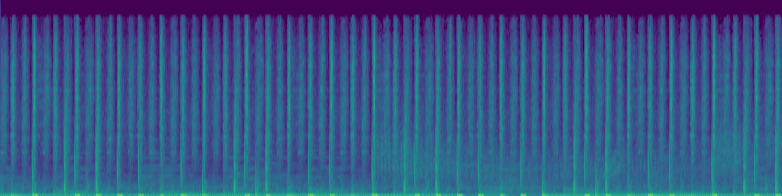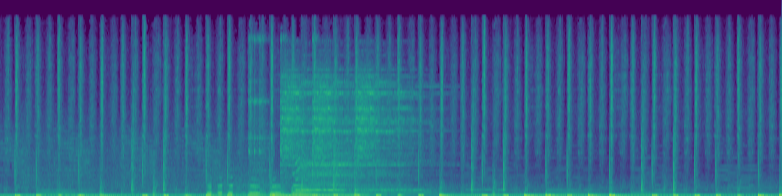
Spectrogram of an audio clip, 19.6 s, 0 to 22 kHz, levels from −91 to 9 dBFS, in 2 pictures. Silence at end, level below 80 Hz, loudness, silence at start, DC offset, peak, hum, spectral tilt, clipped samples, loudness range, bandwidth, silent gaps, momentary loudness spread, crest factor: 0 s; -22 dBFS; -25 LUFS; 0 s; 0.3%; -2 dBFS; none; -4.5 dB/octave; under 0.1%; 4 LU; over 20 kHz; none; 9 LU; 18 dB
